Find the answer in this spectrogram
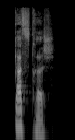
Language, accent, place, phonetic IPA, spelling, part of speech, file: German, Germany, Berlin, [ˈɡastʁɪʃ], gastrisch, adjective, De-gastrisch.ogg
- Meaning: gastric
